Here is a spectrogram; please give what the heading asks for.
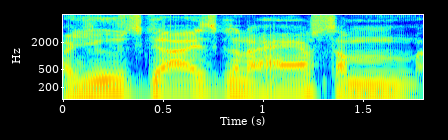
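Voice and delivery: put-on mimicked Philadelphia accent. Retelling how philly waitresses talk: imitating a philly waitress. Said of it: "some of the waitresses are like".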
